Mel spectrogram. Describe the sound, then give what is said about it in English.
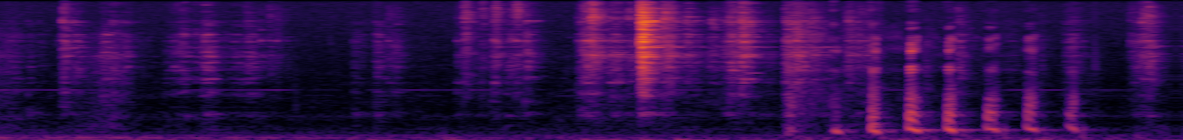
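An easy screw-on bottle lid is twisted open, giving a quick ratcheting series of sharp, evenly spaced clicks near the end. Quieter handling noises come before it. “Back to this easy screw-on lid.”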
